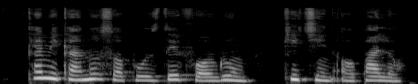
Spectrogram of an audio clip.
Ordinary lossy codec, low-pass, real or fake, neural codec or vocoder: AAC, 64 kbps; 14.4 kHz; real; none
